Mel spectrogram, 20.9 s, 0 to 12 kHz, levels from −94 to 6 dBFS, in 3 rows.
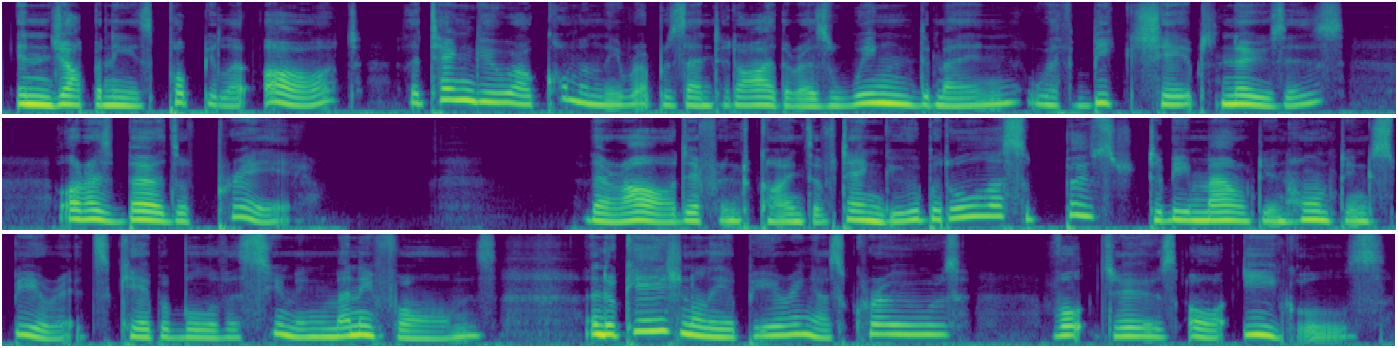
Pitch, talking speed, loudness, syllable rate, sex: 220 Hz, 145 wpm, -19 LUFS, 5.3 syllables/s, female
